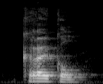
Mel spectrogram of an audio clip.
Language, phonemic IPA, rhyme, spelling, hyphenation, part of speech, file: Dutch, /ˈkrøː.kəl/, -øːkəl, kreukel, kreu‧kel, noun / verb, Nl-kreukel.ogg
- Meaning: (noun) wrinkle, crease (generally in textiles, paper or other thin materials); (verb) inflection of kreukelen: 1. first-person singular present indicative 2. second-person singular present indicative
